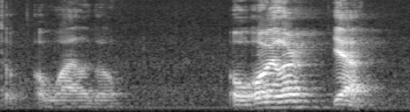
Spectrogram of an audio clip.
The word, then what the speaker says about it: Euler: that was typed up a while ago Oh a l'heure yeah it's not a funny name it's a the pronunciation is different from what people usually think a lot of people call it Euler I hear especially biology kids call it that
